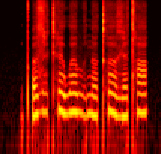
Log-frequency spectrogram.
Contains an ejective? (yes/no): yes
